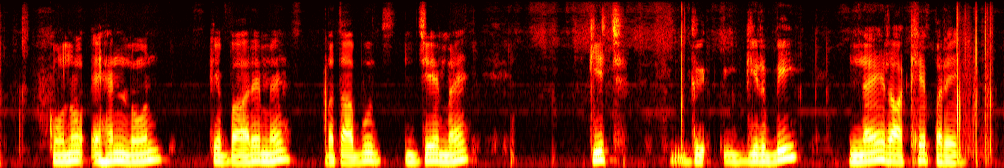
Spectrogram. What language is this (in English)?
Maithili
